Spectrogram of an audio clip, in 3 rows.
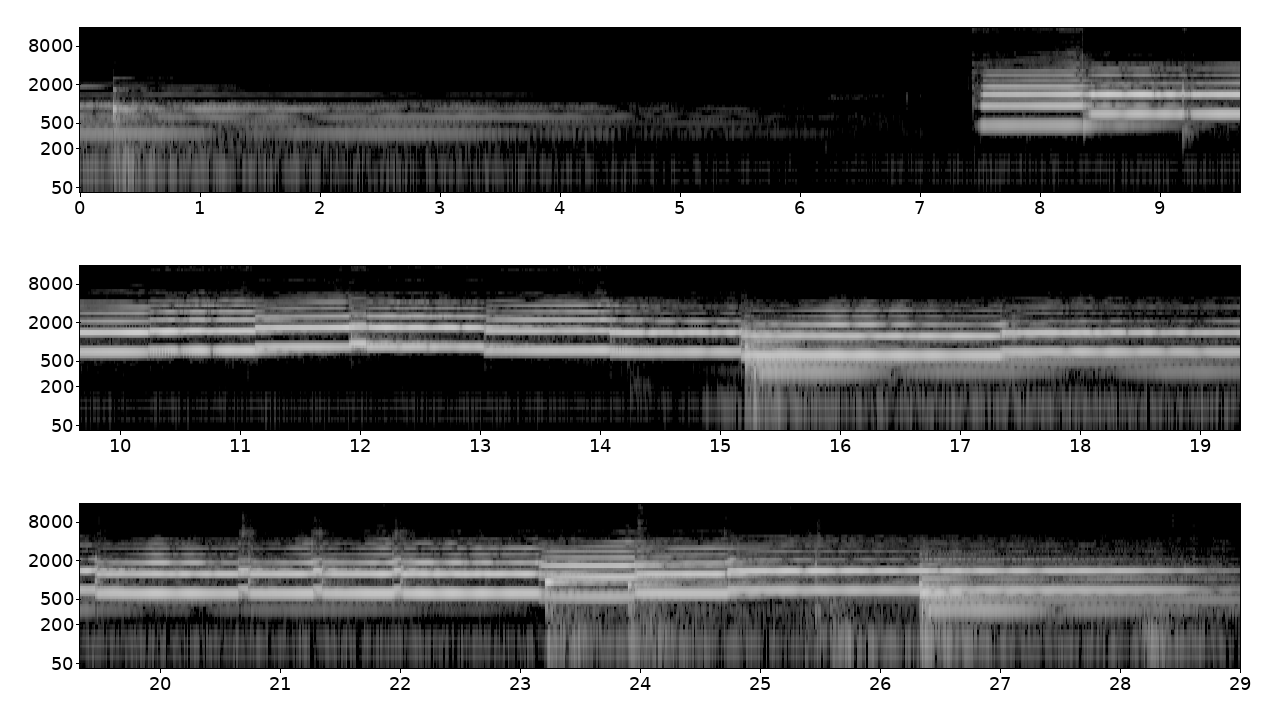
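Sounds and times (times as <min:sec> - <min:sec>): oboe playing folk melody: 0:07.5 - 0:29.0.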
